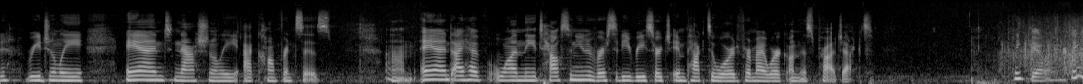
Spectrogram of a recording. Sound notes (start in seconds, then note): 9.8 applause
